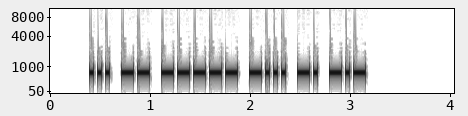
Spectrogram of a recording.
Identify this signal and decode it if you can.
Morse code, heard as a keyed tone, about 32 wpm, 700 Hz. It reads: SM0BNK
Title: DXCC-100 Call Signs - 6 Characters - Repeated 3x - 30wpm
